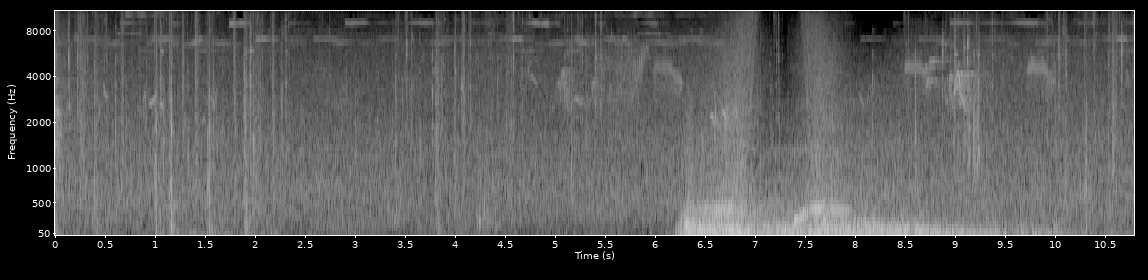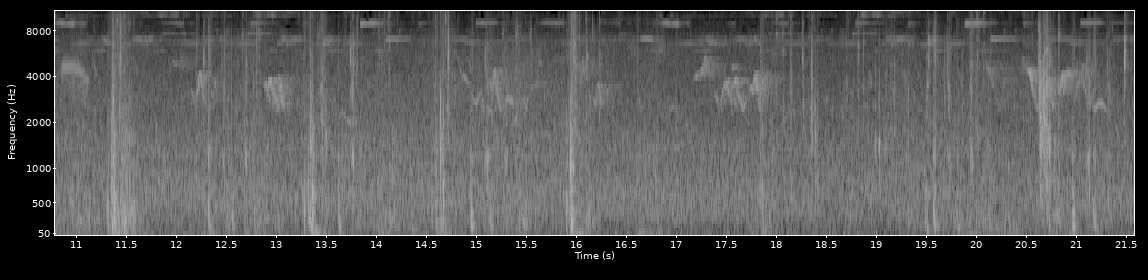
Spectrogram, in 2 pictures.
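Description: Footsteps crunch on grass and leaves.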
